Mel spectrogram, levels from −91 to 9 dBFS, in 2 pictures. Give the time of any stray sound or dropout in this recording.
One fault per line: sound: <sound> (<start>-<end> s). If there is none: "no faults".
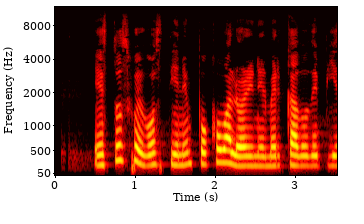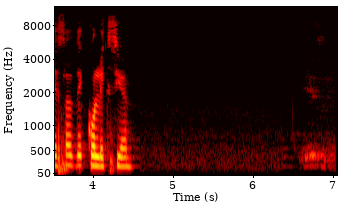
no faults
